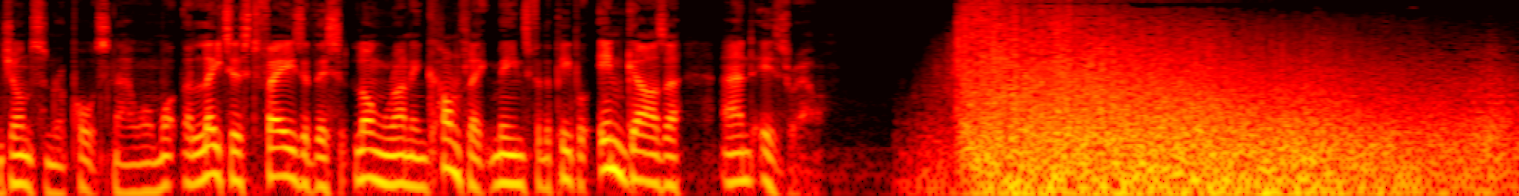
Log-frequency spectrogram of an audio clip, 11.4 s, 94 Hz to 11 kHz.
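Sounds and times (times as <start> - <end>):
speech: 0.0 - 6.2
powerful explosion from an Israeli airstrike on Gaza: 6.7 - 11.3.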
